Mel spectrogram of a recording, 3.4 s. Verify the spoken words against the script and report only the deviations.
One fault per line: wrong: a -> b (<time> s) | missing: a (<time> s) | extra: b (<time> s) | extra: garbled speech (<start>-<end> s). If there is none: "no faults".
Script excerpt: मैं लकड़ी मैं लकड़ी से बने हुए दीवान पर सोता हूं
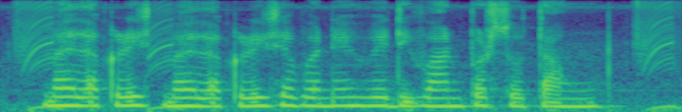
no faults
